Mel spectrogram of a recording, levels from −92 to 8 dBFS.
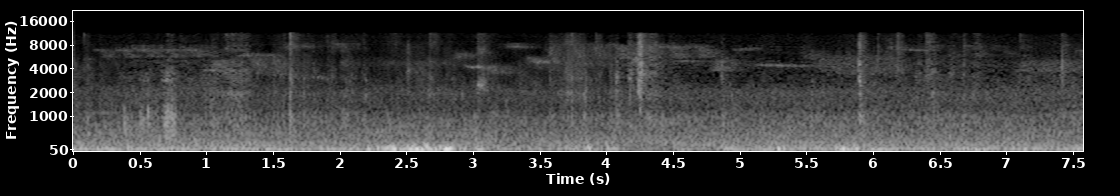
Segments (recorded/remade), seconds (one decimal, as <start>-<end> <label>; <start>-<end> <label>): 0.0-2.3 recorded; 2.3-3.9 remade; 3.9-7.6 recorded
